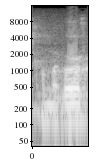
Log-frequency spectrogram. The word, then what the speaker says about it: Kolmogorov: I think the official way of pronouncing it is Kolmogorov complexity, and it's defined,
